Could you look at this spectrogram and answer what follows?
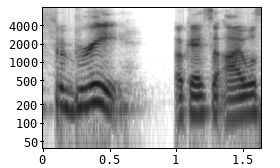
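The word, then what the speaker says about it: Fabbri: I am fairly confident that it's Fabry. Okay, so I will say Fabry, like the cleaning product, right? Febreze?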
